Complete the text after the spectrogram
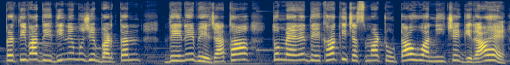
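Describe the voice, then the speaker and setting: A woman voicing a gentle, meek young daughter-in-law in a storybook tale, speaking in a soft, pleading way. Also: high-pitched, a little slow, faint music behind. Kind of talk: storybook voice acting.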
